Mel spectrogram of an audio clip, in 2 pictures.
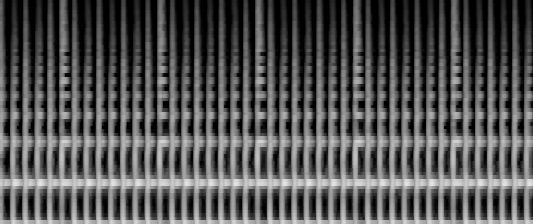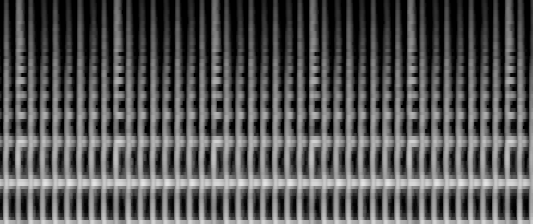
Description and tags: Alien Beeper
Used By Serum & Saturated FX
